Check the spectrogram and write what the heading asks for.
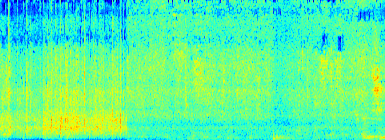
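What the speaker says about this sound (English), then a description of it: "Ladies and gentlemen, please give a big round of applause." Loud burst of audience applause at a youth assistance awards ceremony, dense clapping for about two seconds, then fading into a softer murmur of continued clapping and room noise.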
